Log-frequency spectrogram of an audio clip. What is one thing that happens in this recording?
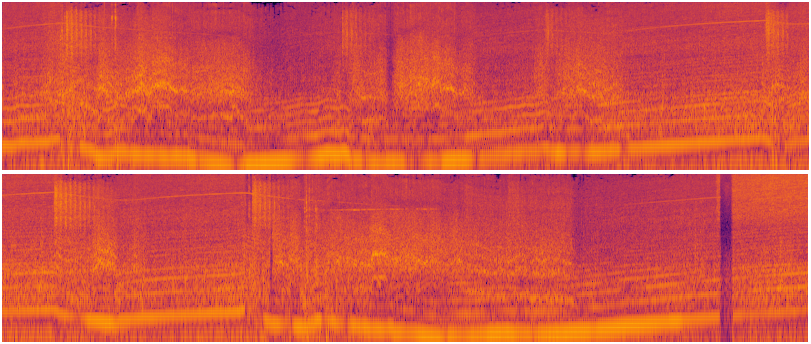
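Tyres screech as a car slides sideways.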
